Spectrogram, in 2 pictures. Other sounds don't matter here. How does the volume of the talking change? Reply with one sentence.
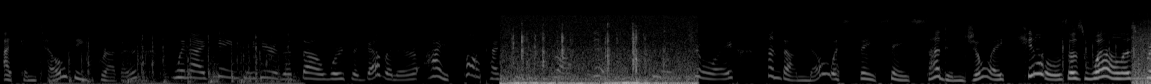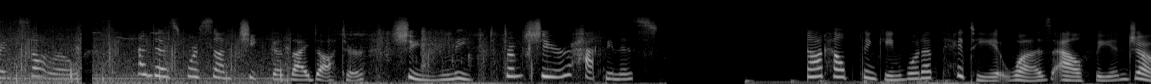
The loudness of the talking goes up.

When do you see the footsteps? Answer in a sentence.
The footsteps can be heard from 11.3 to 17.6 s.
